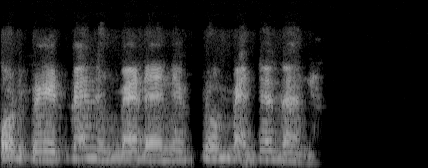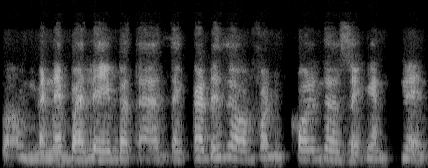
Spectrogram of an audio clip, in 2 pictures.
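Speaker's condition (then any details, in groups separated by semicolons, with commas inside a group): Motor neurone disease; voice strong and loud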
